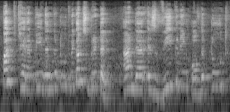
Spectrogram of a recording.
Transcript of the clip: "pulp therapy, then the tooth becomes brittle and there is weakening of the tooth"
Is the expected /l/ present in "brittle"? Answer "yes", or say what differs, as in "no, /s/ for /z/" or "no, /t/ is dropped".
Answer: no, /n/ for /l/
